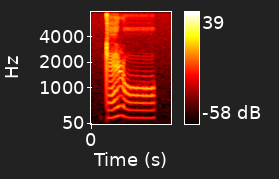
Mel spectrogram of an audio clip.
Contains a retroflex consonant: yes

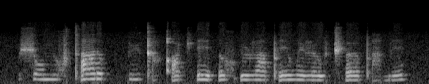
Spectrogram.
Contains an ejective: yes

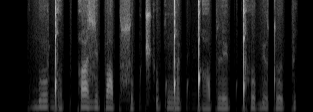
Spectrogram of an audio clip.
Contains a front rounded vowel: yes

